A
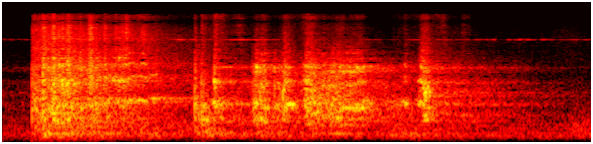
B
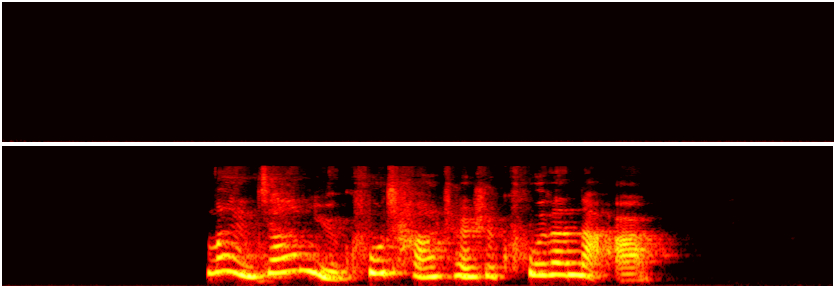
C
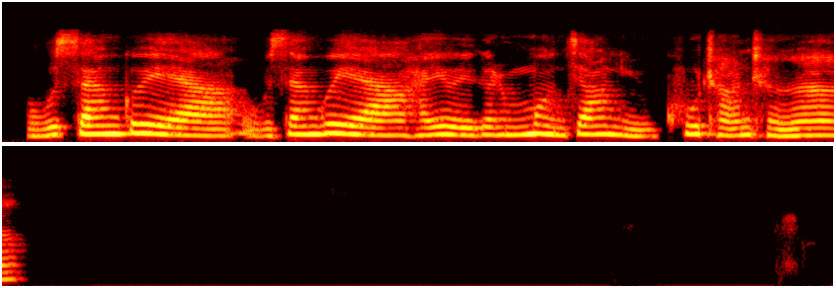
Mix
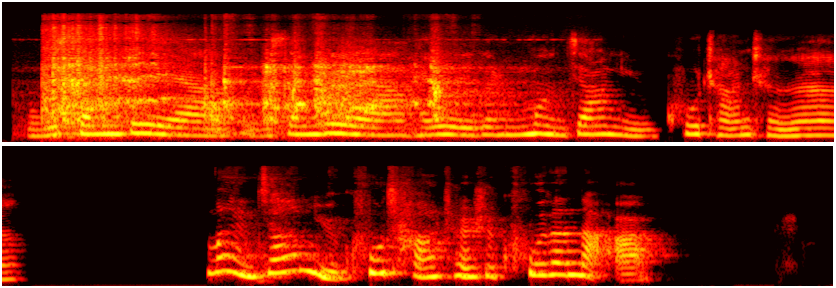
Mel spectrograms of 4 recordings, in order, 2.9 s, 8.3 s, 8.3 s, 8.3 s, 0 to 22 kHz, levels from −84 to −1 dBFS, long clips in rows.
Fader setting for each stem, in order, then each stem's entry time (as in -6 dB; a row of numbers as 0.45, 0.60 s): +2.0, -5.0, -4.0 dB; 0.05, 0.00, 0.00 s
